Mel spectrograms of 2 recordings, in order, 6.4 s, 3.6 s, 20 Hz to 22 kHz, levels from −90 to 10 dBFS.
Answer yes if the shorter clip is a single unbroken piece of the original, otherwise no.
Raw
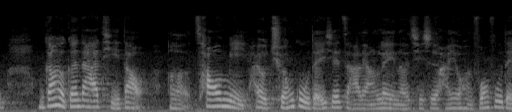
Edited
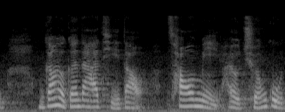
no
